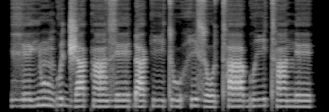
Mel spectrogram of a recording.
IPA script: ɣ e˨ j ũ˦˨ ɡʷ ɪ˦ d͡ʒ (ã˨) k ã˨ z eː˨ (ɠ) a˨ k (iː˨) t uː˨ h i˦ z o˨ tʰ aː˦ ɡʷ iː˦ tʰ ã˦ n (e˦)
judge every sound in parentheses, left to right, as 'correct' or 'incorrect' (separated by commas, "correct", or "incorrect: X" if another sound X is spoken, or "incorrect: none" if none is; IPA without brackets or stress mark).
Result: incorrect: a˨, incorrect: ɗ, correct, correct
